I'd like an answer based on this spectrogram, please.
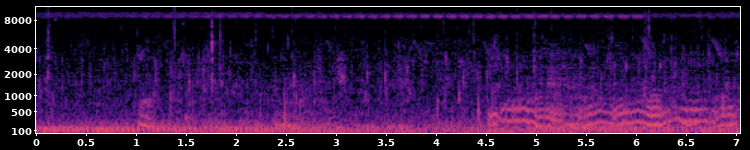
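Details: A group of kittens at a meal of rice: after a quiet start with a low background hum, overlapping quavering, wobbly mews rise and fall continuously through the final two and a half seconds.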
